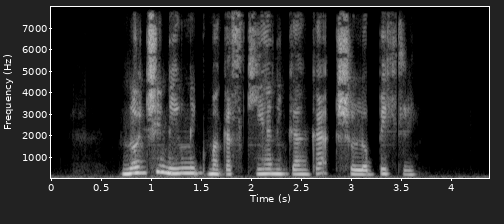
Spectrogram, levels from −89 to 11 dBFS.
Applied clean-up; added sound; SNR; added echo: neural diffusion model UNIVERSE++.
